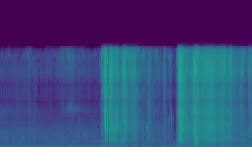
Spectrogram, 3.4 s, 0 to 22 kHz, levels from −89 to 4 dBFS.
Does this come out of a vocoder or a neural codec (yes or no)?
yes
